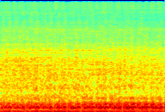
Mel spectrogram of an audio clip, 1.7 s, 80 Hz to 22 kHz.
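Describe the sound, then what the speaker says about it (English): A 2022 Aprilia RSV4 Factory sport bike, previously stored, fires up from cold and settles into a loud, steady, throbbing idle with a mechanical clatter, close and unbroken by speech. "Let's give it a cold start."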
